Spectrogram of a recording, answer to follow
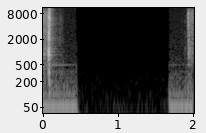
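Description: Camera-shutter click sound effect, once just after the start and again near the end, with dead silence in between.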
